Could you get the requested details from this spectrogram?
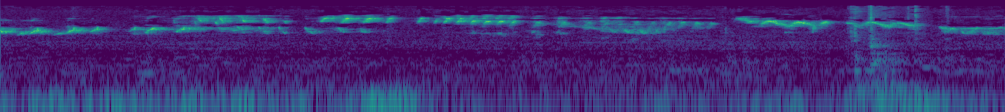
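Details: Captive pair of Gouldian finches: continuous thin buzzy song of pulsed, wavering high phrases lasting about five seconds, broken briefly by a sharp rustle or wingbeat sound near the fourth second.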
